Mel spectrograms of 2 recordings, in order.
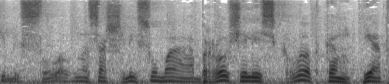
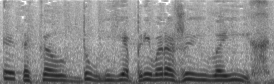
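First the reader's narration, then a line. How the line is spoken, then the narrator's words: Women sobbing. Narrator (Russian): рыдали женщины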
